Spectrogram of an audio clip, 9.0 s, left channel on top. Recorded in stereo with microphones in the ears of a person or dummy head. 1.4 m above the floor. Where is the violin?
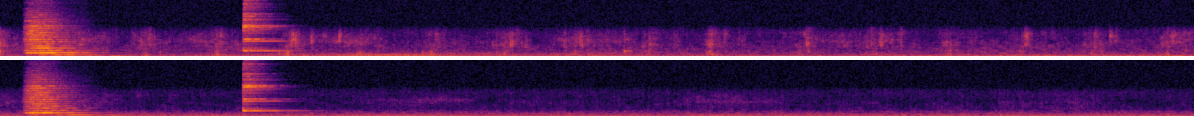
30° right (ahead or behind), 1.7 m.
